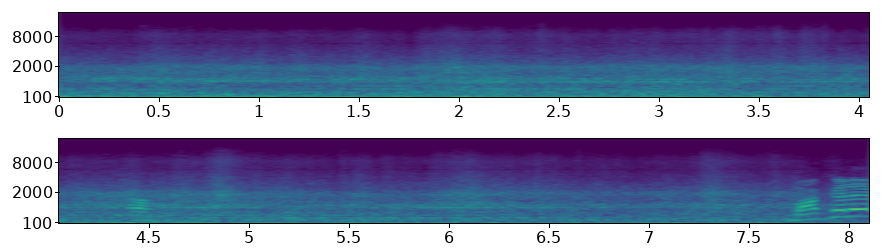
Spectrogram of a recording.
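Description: Kapok (silk-cotton) cleaning machine running steadily, a loud mechanical drone with a low hum underneath.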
